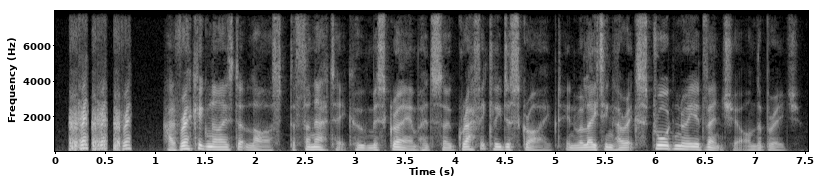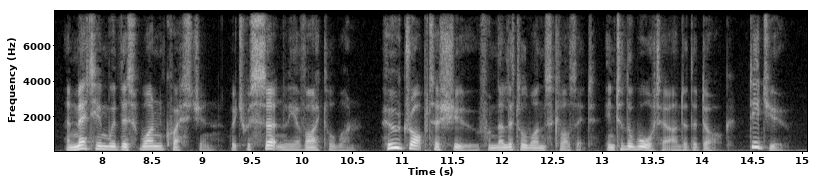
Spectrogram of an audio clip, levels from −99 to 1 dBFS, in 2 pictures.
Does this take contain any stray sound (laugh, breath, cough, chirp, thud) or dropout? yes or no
yes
